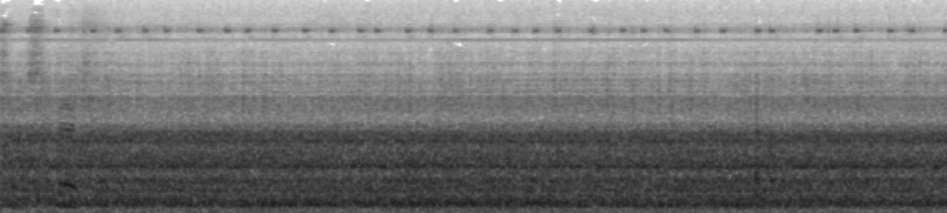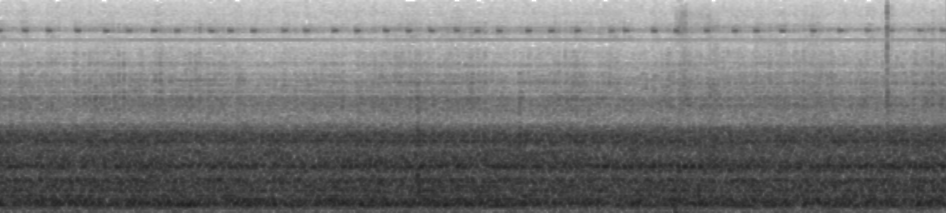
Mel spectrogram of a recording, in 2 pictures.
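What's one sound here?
Tyres roar steadily on a wet road from inside a moving car.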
